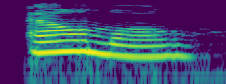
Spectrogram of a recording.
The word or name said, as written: elmo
